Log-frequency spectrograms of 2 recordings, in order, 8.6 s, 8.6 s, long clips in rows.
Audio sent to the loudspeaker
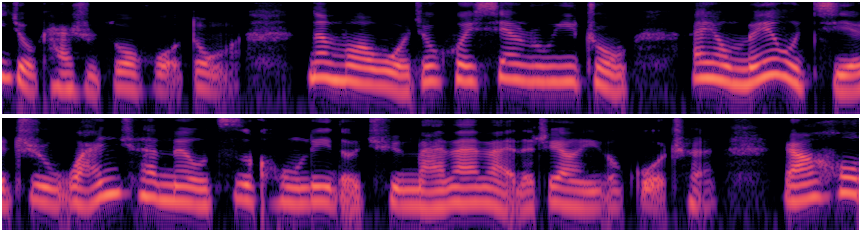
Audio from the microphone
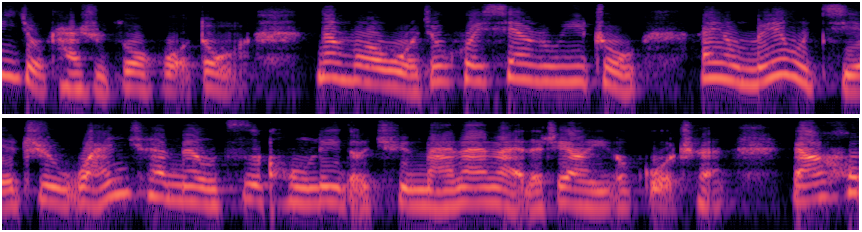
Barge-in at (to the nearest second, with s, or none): none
